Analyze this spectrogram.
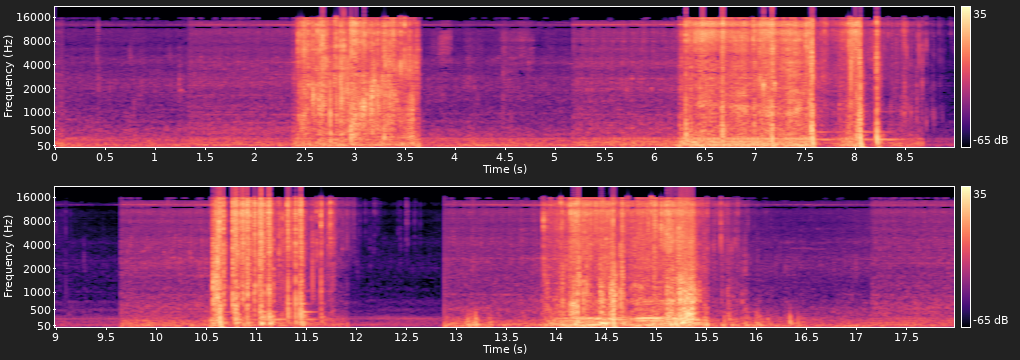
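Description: Car tyre rolling over and crushing a series of small objects on asphalt: four separate bursts of crunching and cracking, each a second or two long.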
